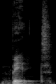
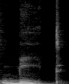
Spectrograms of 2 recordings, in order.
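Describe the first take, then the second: First: The vowel is a short sound between i and e. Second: The vowel is a long, clear ee sound. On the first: The speaker calls it right. "Es una I, pero muy breve" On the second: The speaker calls it wrong. "no es"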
